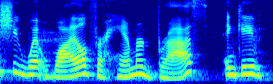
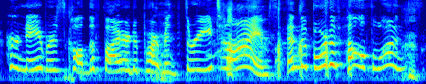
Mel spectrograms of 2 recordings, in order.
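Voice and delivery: laughing through the words, higher; 9 semitones higher, 4 dB louder than usual. Acted. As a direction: tell it while giggling. Wife laughing at neighbor's disasters.

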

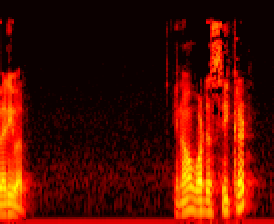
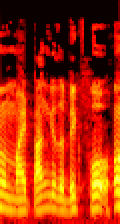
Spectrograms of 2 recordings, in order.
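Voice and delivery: ordinary delivery

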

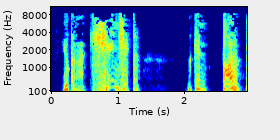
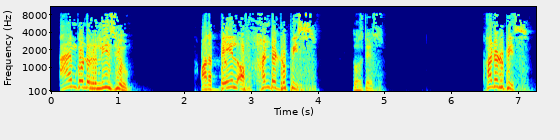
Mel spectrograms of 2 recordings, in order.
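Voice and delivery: mock judge; 3 semitones higher, 6 dB louder than usual. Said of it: "They say".

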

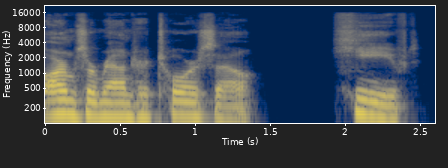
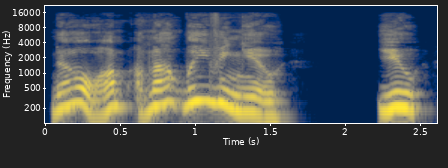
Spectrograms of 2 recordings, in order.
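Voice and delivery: loud, higher desperate no; desperate refusal; 6 semitones higher, 6 dB louder than usual. Acted. Husband refuses to leave his drowning wife, desperate and loud. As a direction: refuse with everything you have.

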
